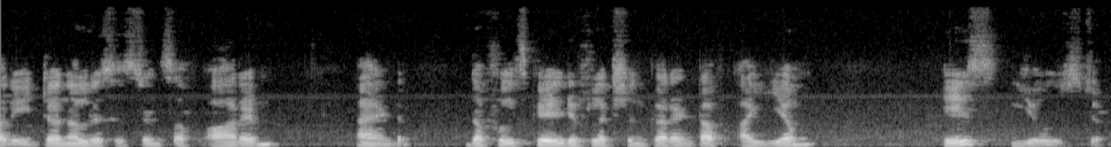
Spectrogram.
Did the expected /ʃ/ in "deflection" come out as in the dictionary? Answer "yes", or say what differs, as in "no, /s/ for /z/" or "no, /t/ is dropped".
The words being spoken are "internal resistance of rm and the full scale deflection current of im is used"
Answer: yes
